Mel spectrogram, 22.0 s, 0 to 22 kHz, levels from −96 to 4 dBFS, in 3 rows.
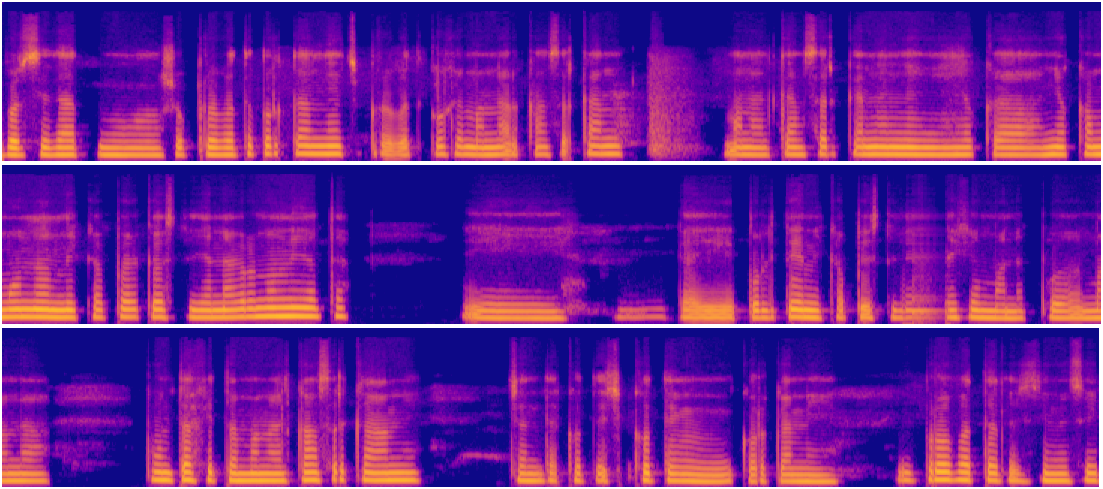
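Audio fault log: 13.31, 13.33–13.35, 13.36–13.40 s: short concealed packet loss. Brief gaps are bridged by extrapolating the preceding sound, heard as small smears.
13.40–13.62 s: likely long network dropout. About 0.21 s is filled by continuing the last sound as a fading buzz or hiss. There is no silence, and the waveform shows a decaying stretch.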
